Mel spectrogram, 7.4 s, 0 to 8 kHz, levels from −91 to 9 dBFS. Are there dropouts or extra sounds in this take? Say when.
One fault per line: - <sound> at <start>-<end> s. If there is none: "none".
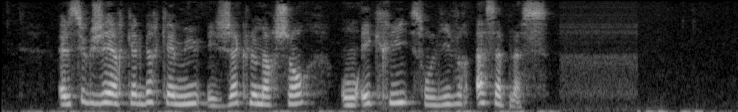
none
